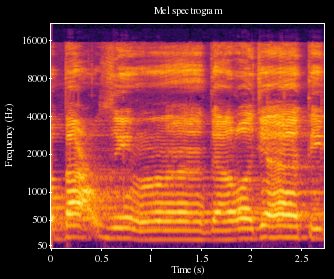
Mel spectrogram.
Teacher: گے، بعض ضاد کو پر پڑھیں گے، تنوین میں اخفاء ہوگا، تنوین کی آواز کو ناک میں چھپا کر پڑھیں گے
